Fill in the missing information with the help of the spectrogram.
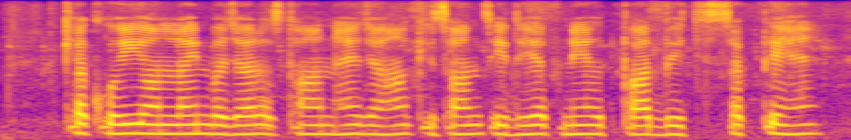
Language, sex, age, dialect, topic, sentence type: Hindi, male, 18-24, Awadhi Bundeli, agriculture, statement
